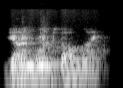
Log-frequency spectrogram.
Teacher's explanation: every word is a content word every word is stressed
